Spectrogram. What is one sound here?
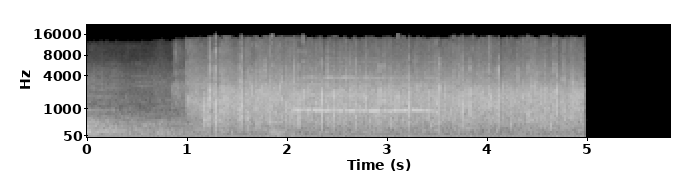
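A crowd applauds and cheers loudly in a large hall.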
